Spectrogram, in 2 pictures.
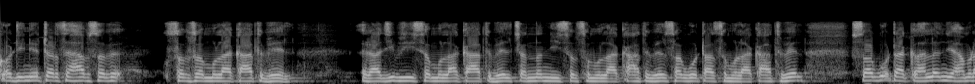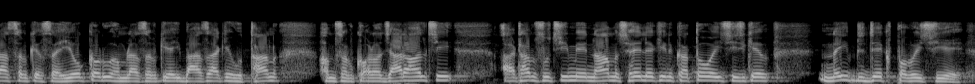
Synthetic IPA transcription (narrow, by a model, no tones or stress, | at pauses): kɔɾɖineʈəɾsə̃ɦəbsəb | səbʱsə̃mulakat̪bʱel | ɾad͡ʒibd͡ʒisə̃mulakat̪bʱelt͡ʃənd̪ənd͡ʒisəbsə̃mulakat̪bʱelsəbɡoʈasə̃mulakat̪bʱelsəbɡoʈakəɦlənd͡ʒeɦəmɾasəbʱkesəɦjoɡ̚kəɾuɦəmɾas̬əbʱkeəibasakeut̪ʰːan | həmsəbʱkəɾəd͡ʒaɾəɦəlt͡ʃʰi | aʈʰəmsut͡ʃimenamt͡ʃʰɛlekinkət̪oəit͡ʃid͡ʒke | nəjd̪ekʰpəbɛt͡ʃʰijɛ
